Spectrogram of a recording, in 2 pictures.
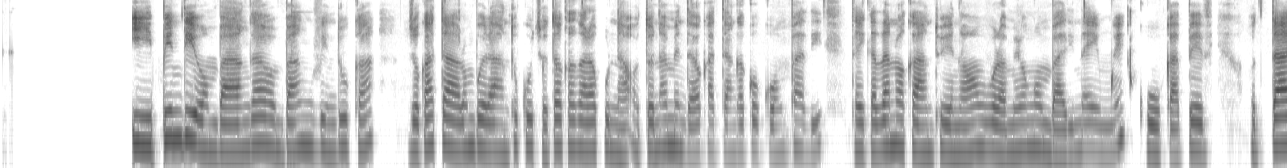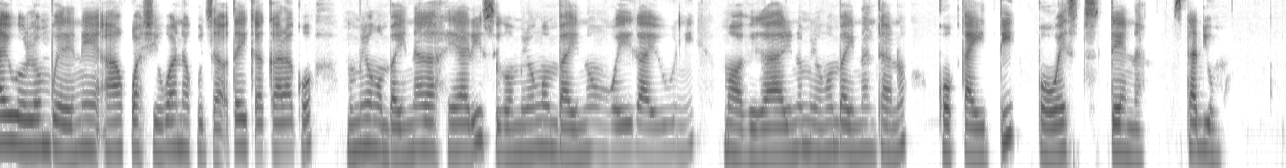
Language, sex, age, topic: Oshiwambo, female, 25-35, finance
